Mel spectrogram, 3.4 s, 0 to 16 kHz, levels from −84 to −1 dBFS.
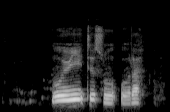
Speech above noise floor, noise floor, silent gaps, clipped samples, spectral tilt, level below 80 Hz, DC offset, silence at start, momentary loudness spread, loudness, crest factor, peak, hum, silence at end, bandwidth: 41 dB; -64 dBFS; none; under 0.1%; -5.5 dB/octave; -82 dBFS; under 0.1%; 1.05 s; 11 LU; -25 LUFS; 14 dB; -12 dBFS; none; 0.6 s; 7.4 kHz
